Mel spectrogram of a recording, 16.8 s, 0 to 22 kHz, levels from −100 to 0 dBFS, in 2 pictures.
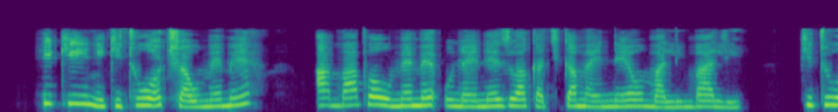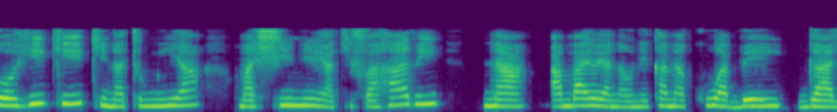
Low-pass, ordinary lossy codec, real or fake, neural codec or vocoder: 7.2 kHz; AAC, 32 kbps; fake; codec, 16 kHz in and 24 kHz out, 2.2 kbps, FireRedTTS-2 codec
